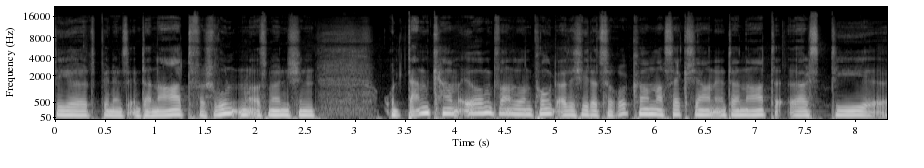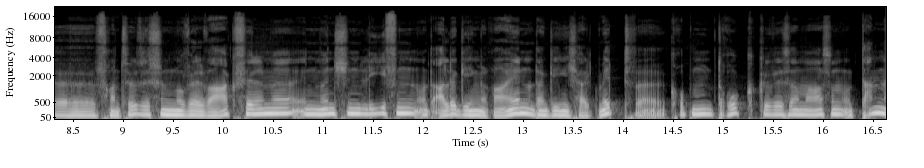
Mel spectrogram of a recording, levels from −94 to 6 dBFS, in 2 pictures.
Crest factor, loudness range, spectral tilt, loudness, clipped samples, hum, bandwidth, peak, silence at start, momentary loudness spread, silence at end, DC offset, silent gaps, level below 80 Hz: 14 dB; 3 LU; -9 dB/octave; -23 LUFS; under 0.1%; none; 16.5 kHz; -8 dBFS; 0 s; 7 LU; 0 s; under 0.1%; none; -42 dBFS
